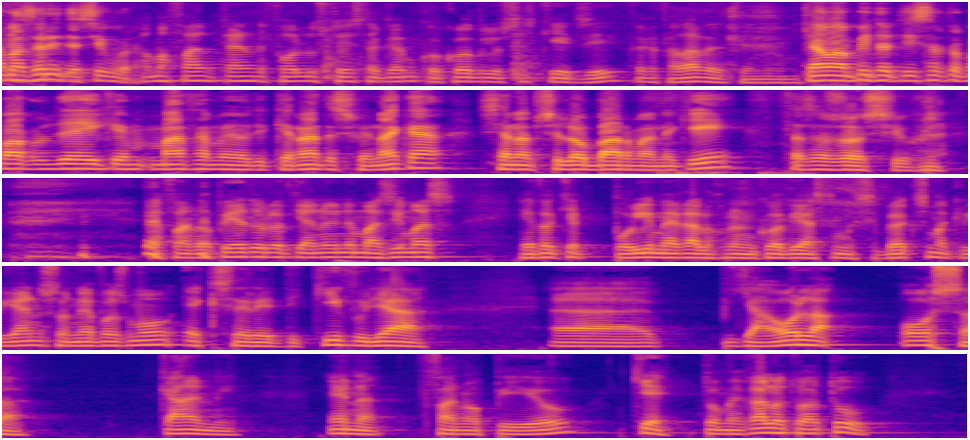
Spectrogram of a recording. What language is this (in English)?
Greek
